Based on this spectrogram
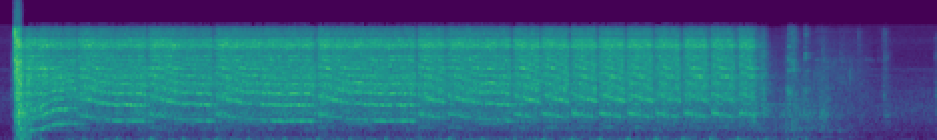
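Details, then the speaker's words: Engine cold, timing and valves reportedly set right: steady starter churn about three and a half beats a second for nearly eight seconds, never catching, then winds down; always hard to start cold, fine warm. "this thing is hard to start it always is when it's cold does that lot I don't know why I got the timing set right the valves are right"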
